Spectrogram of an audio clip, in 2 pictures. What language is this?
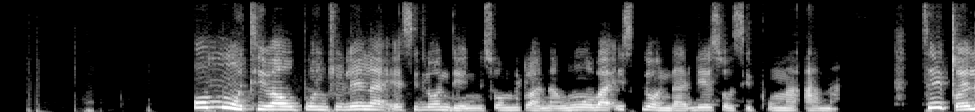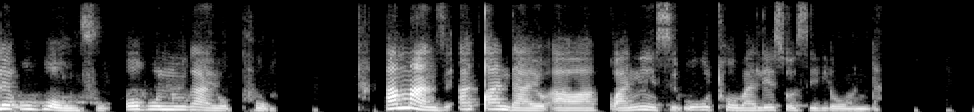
North Ndebele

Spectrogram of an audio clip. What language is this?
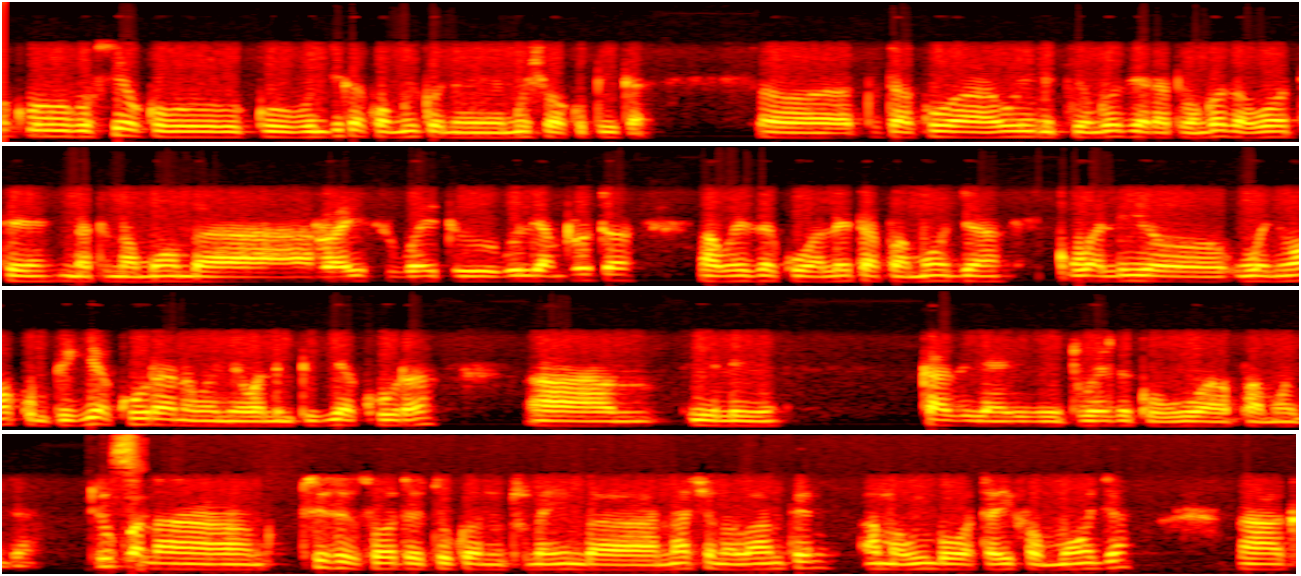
Swahili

